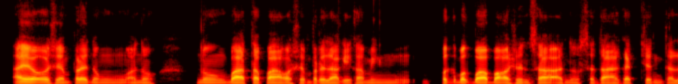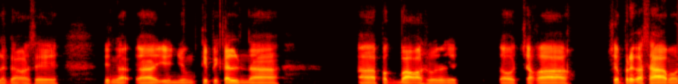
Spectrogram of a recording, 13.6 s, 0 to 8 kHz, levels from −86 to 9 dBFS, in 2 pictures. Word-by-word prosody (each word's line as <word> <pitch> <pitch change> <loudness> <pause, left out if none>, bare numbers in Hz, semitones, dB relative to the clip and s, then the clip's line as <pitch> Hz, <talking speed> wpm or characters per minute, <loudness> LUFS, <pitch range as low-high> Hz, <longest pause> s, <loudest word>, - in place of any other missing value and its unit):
Ay, - - +7
oo 95 +1 +2
siyempre 100 0 -1
nung 90 -1 -10
ano, 90 0 -8 0.4
nung 95 -1 -6
bata 90 -1 +4
pa 90 0 +2
ako 95 - 0
siyempre 95 +1 -5
lagi 90 0 -2
kaming 90 0 -9 0.3
pag - - 0
magbabakasyon 95 +3 +3
sa - - +1
ano 90 -2 -12
sa - - -9
dagat. 85 +2 -2
Yan 90 -2 -8
talaga 90 0 -5
kasi, 90 0 -4 0.4
yun - - -5
nga, - - 0
ah, 90 0 +4
yun 90 +2 -1
yung 95 0 -6
tipikal 95 +2 +3
na, 90 -1 +1 0.8
ah, 90 - +3
pag 90 - -4
bakasyonan, 95 +1 +2
eh. 85 - -10 0.4
Oo - - -1
'tsaka 90 -1 +3 0.3
siyempre - - +3
kasama 100 0 +6
90 Hz, 160 wpm, -26 LUFS, 90-95 Hz, 0.8 s, Ay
